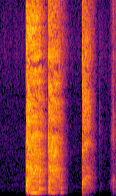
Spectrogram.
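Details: Person in a bathroom with harsh coughing and gagging, feeling like vomiting.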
